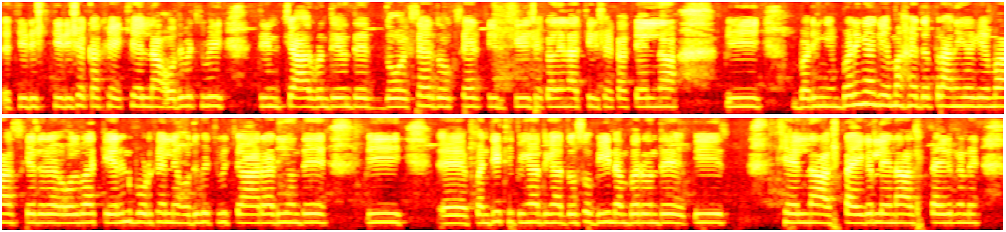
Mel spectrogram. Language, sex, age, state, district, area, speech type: Dogri, female, 18-30, Jammu and Kashmir, Reasi, rural, spontaneous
